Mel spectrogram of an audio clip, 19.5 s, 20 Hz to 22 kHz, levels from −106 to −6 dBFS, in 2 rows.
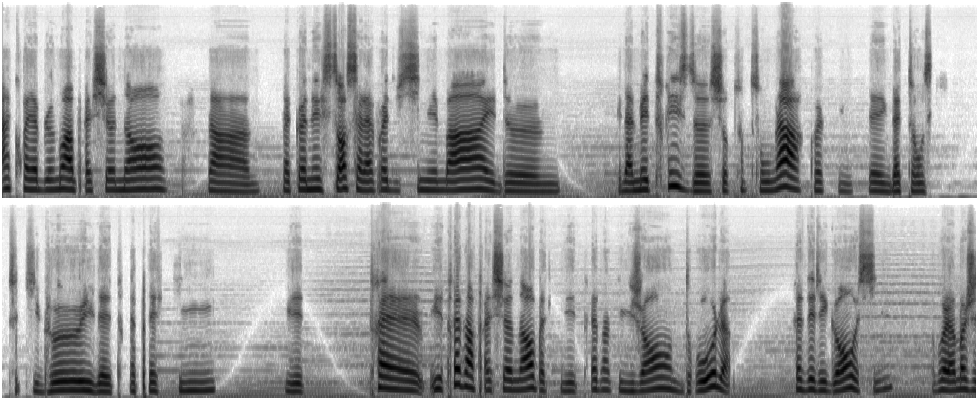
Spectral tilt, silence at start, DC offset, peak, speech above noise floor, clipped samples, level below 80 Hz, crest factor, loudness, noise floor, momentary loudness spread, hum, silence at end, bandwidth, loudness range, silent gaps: -5 dB/octave; 0 s; under 0.1%; 0 dBFS; 24 dB; 0.1%; -44 dBFS; 16 dB; -16 LUFS; -40 dBFS; 15 LU; none; 0 s; 16 kHz; 4 LU; none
